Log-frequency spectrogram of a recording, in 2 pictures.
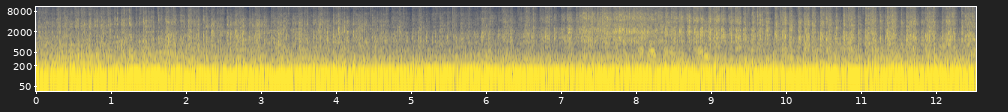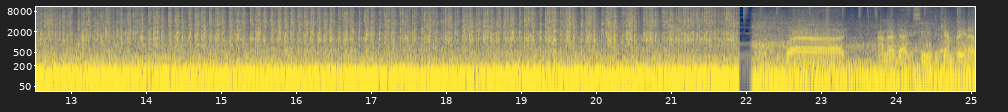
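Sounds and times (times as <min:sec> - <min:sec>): car engine running loudly: 0:00.0 - 0:25.0.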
